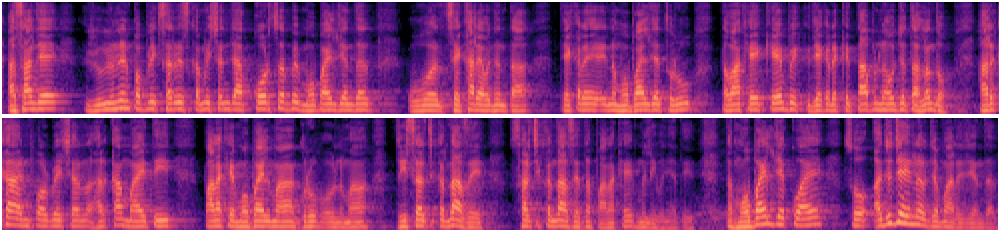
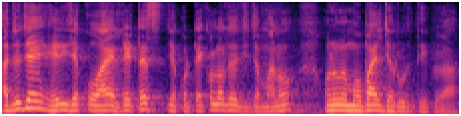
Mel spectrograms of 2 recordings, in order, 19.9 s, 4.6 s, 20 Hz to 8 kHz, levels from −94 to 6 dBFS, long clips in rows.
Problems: constant background noise, echo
